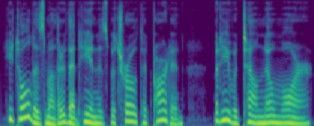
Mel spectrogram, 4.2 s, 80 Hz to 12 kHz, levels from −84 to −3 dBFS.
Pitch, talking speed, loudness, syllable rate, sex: 185 Hz, 245 wpm, -17 LUFS, 5.7 syllables/s, female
